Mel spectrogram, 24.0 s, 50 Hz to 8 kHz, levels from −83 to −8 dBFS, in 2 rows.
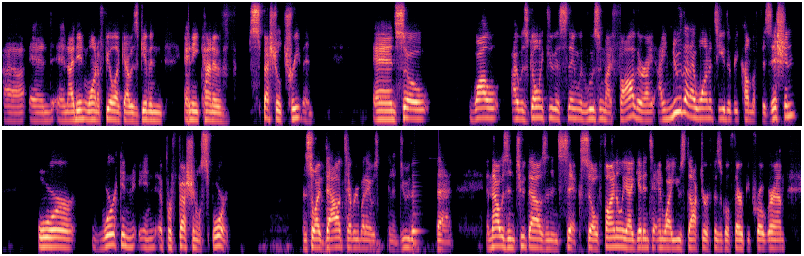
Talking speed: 190 wpm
